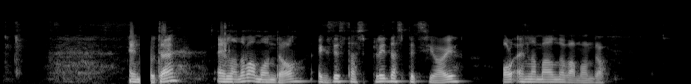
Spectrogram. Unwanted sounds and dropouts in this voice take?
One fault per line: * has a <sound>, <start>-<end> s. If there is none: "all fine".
* has a dropout, 1.4-1.5 s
